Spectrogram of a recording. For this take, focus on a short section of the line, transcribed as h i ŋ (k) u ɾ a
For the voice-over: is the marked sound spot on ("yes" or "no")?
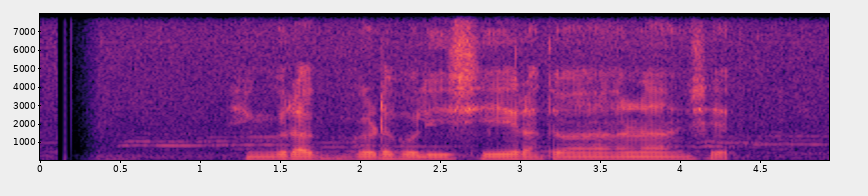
no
